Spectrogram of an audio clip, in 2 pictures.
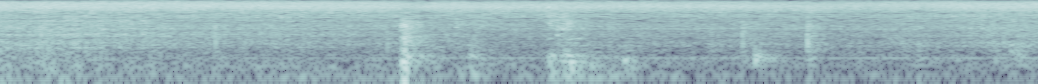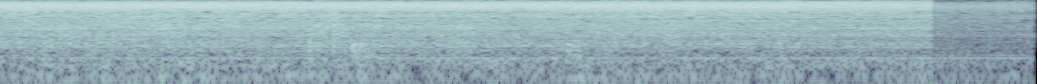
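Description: Onions frying in hot tempering oil with asafoetida, a loud steady sizzle and hiss that stays close and unbroken throughout, with a few faint clinks of stirring, ending in a sudden drop as the pan is covered.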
